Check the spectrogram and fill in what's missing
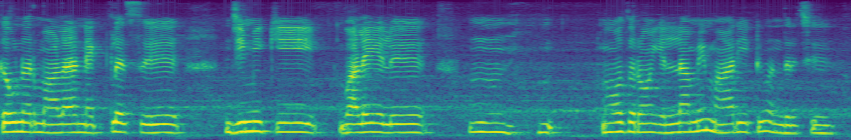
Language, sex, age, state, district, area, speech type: Tamil, female, 30-45, Tamil Nadu, Madurai, rural, spontaneous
